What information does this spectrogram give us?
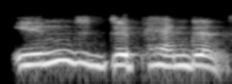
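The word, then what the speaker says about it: Endependence: So I will say the Independent Center of Northern Virginia, and I'm enunciating like that because it's spelled like the end of dependence.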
